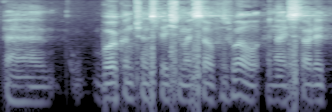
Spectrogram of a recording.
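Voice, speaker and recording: A young man, his tone bright and edgy. He sits a touch low in pitch and talks haltingly, full of ums and self-corrections, as though thinking aloud in front of a room. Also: little pitch movement, rough recording. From Netherlands. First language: Dutch. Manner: hesitant, many ums and restarts. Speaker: volunteer translator speaking at an event. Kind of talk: informal public talk.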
